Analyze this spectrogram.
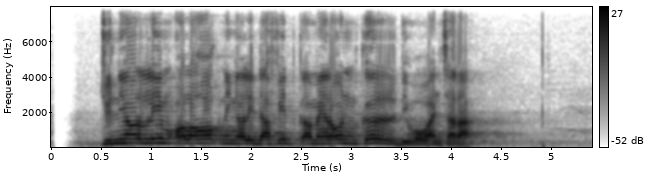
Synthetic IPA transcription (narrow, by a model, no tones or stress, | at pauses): d͡ʒuniɔrlimɔlɔɦɔk̚niŋalidafid̪̚kamɛɾɔnkɨrdiwawaɲt͡ʃaɾa̰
